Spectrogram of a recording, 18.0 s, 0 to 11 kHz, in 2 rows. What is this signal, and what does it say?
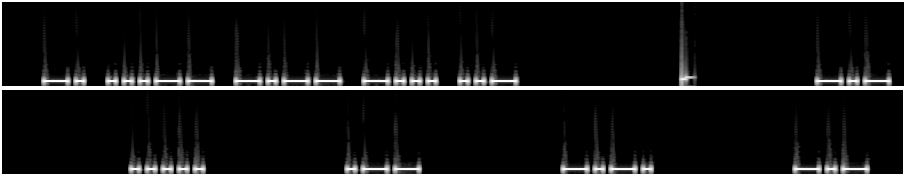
Morse code, heard as a keyed tone, about 15 wpm, spaced as for 8 wpm, 700 Hz. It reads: N3YBU K5WCK
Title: USA Call Signs - 5 Characters - 6x Character Spacing - 15wpm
